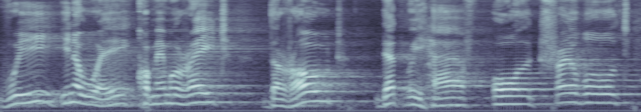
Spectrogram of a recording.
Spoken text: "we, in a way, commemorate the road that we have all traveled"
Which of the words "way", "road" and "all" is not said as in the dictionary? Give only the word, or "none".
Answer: none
